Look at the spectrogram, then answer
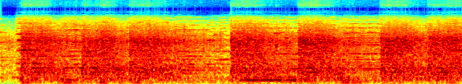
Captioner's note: gunshots banging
